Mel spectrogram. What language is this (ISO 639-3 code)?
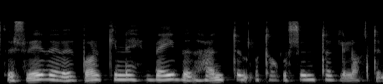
isl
